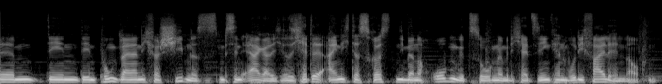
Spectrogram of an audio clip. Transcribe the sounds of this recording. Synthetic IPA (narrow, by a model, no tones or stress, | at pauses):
ɛːmd̥eːndeːnpʰʊŋktlaɪɾɐnɪçtfɛɐʃiːbm̩d̥asɪ̥stn̩bɪsçənʔɛ̰ɐɡɐlɪçʔalzoɪçhɛtəʔa̰ɪɡŋ̩tlɪçd̥asʁœstn̩diːmaɐnaχʔoːbm̩ɡət͡soːɡŋ̩damɪtɪçhaltz̥eːənkʰanvoːdiːfaɪləhɪnla̰ʊfn̩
